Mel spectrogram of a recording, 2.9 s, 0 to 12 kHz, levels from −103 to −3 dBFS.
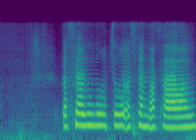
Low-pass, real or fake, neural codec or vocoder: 7.2 kHz; fake; codec, 16 kHz, 0.5 kbps, FreqCodec, smaller model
